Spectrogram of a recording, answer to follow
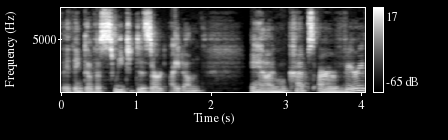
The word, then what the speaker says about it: dessert: to a dessert now notice the S sounds like an S here they say is dessert if you pronounce that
